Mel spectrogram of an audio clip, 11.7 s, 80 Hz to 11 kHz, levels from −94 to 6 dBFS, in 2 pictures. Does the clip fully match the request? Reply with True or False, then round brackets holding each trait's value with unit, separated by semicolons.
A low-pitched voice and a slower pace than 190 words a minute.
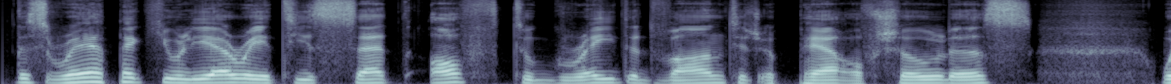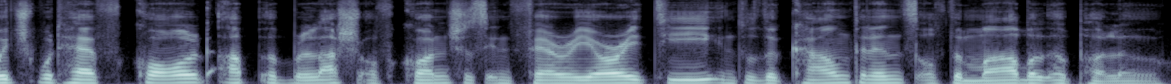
True (125 Hz; 150 wpm)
